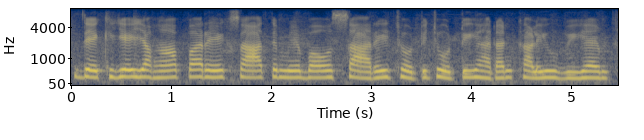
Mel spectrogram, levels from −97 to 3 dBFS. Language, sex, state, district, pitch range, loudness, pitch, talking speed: Hindi, female, Chhattisgarh, Raipur, 220-240 Hz, -15 LUFS, 225 Hz, 155 wpm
